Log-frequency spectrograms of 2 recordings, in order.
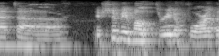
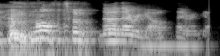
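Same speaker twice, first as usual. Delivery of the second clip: ordinary delivery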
